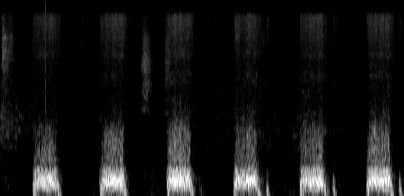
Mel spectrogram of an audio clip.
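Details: Severe mitral regurgitation: systolic regurgitant murmur with a third heart sound and a small diastolic flow murmur after the third sound.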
